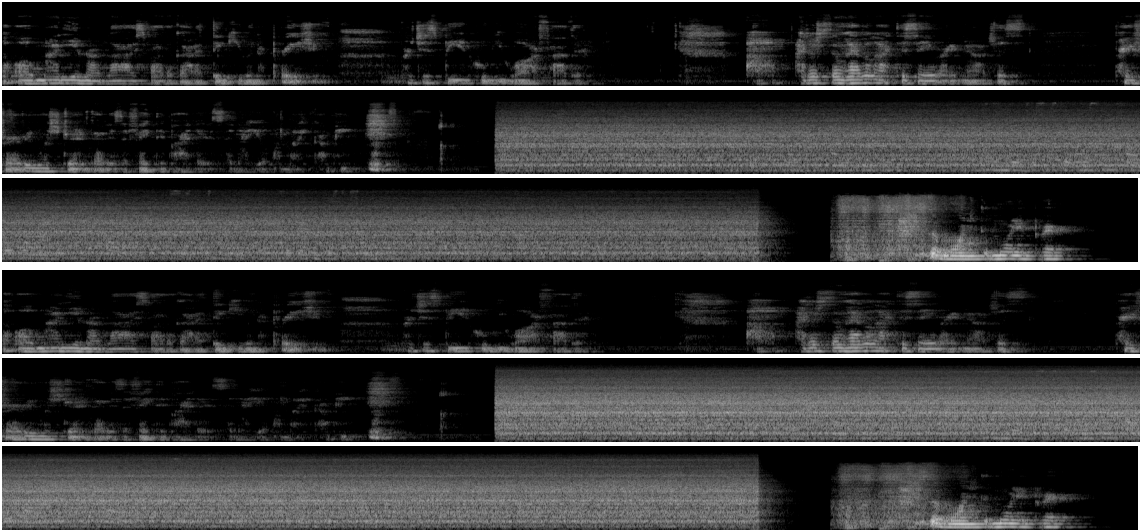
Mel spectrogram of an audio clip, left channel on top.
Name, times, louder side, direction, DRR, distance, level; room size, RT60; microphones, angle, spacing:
voice 1, 0.0-5.9 6.8-10.5 11.1-15.3, left 2 dB, 75° left, 3 dB, 1.5 m, -35 dB
Boiling, 16.3-30.3, right 5 dB, 35° right, 1.0 m, -27 dB
voice 2, 18.9-20.4 21.0-23.5 23.8-24.2 24.6-26.7, equal, 5° right, 2 dB, 1.7 m, -40 dB
voice 3, 31.0-33.3, left 1 dB, 45° left, 0 dB, 2.2 m, -24 dB
20.5 x 7.6 x 7.9 m, 0.72 s
head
